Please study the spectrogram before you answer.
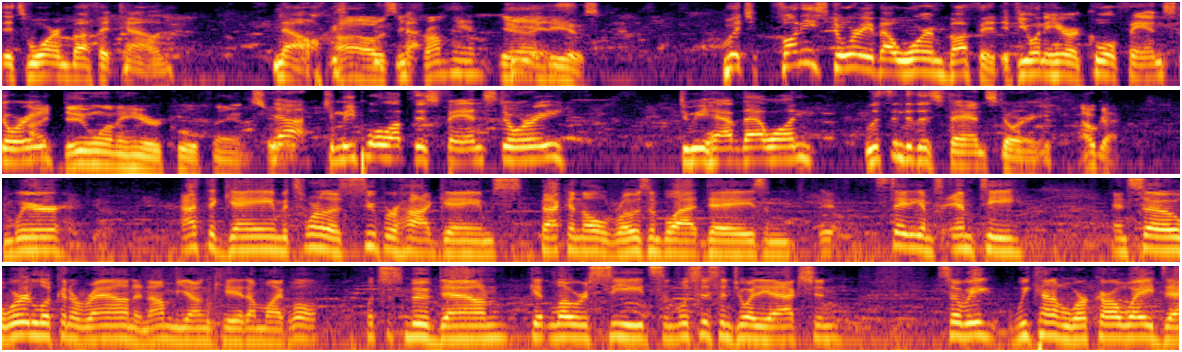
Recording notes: live at Lefty O'Tooles.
